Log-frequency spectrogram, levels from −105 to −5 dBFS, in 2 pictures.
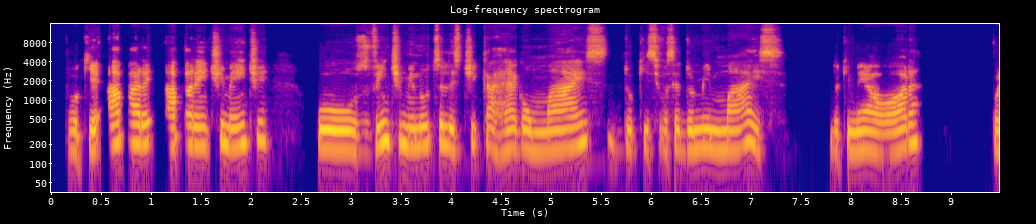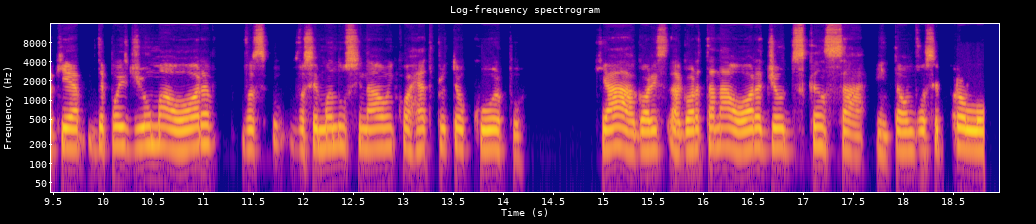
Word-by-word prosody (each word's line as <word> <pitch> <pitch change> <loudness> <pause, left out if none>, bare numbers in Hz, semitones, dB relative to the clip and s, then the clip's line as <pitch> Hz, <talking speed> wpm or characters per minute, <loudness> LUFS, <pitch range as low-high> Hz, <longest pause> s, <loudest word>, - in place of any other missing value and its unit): porque 165 +1 0
aparen 210 +1 +5
aparentemente 200 +3 +1 0.5
os 165 -3 +4
20 220 +2 +4
minutos, 190 +1 0
eles 180 -5 +1
te 195 +3 -1
carregam 175 -1 -2
mais 170 +9 +1 0.2
do 170 - -3
que 170 - -7
se - - +2
você 170 +2 -2
dormir 170 +2 0
mais 170 +3 +1 0.4
do - - -8
que - - -4
meia 160 -1 +1
hora, 175 +9 +1 0.7
porque 165 +2 +1
a 175 -1 +2
depois 190 -2 -2
de 175 +2 -3
1 190 -2 0
hora, 185 +5 +2 0.3
voc 175 0 -4 0.4
você 175 0 -1
manda 180 +2 -1
um 190 - -5
sinal 180 +1 -2
incorreto 175 -1 -6
para 180 - -5
o - - -15
teu 175 -1 -3
corpo, 165 -4 -1 0.7
que: 175 - -2
"Ah, 185 +2 +5
agora 160 +1 +1
es 170 - -6
agora 165 +1 0
tá 185 - -3
na 185 -1 -1
hora 170 +3 +3
de 170 +3 -2
eu 180 - +1
descansar", 160 -3 -1
então 155 +2 -4
você 165 0 -2
prolonga 170 -3 +4
175 Hz, 160 wpm, -23 LUFS, 165-185 Hz, 0.7 s, aparen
